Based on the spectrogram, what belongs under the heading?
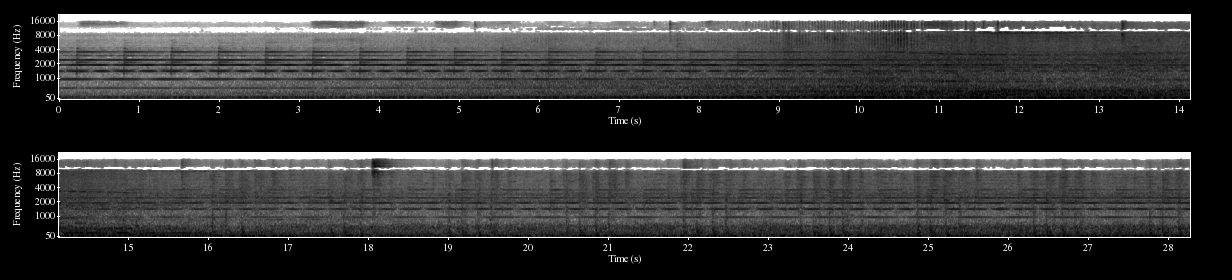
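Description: Diesel-hauled freight train approaching and passing close by: the locomotives' engines grow louder to a peak about ten to fourteen seconds in, then a long string of covered hopper wagons rolls past with steady wheel clatter. A pulsing ringing tone of several pitches sounds through the first half and fades under the train.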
